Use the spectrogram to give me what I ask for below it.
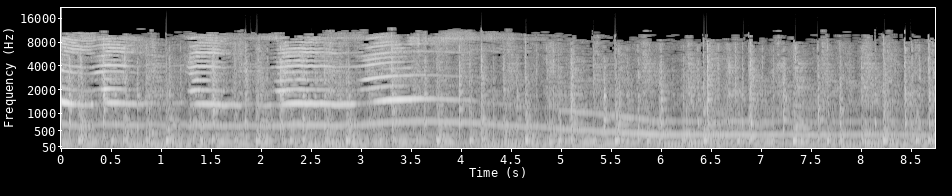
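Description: A drawn-out, meow-like wail sliding downward in pitch rises above a busy musical backing, the cry stretching over several seconds and blending with the instruments.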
